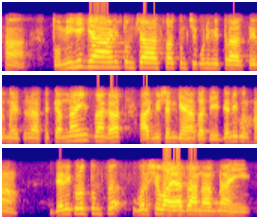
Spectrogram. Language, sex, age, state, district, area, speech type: Marathi, male, 30-45, Maharashtra, Satara, urban, conversation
